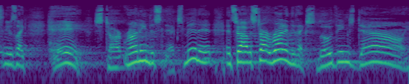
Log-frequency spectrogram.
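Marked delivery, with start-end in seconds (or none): 0.7-3.2 softer, laid-back running coach voice; cool-guy voice. Retold or imitated. Calming app coach to a runner, cool voice. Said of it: "he had, like, this really cool voice". 4.6-6.1 slow, drawn-out, lower mellow coach; calming app voice. Retold or imitated. App coach easing the runner's pace, slow calming voice. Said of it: "he just was really calming".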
